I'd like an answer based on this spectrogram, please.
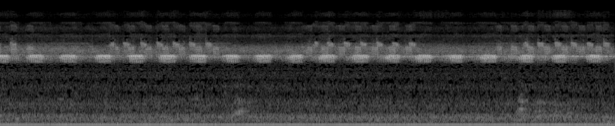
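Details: Crickets and other insects in an autumn chorus: high, bright chirps pulsing steadily about twice each second, several callers overlapping into a dense shimmering layer over a faint low background hum.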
